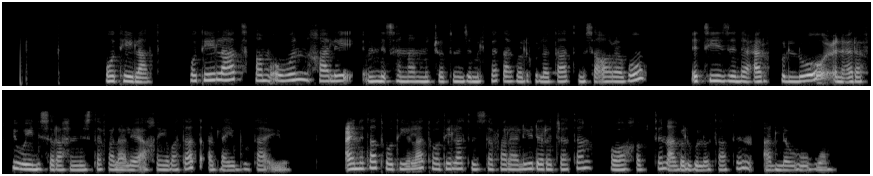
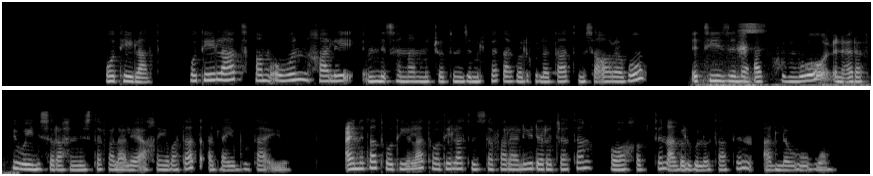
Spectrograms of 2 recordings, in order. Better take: first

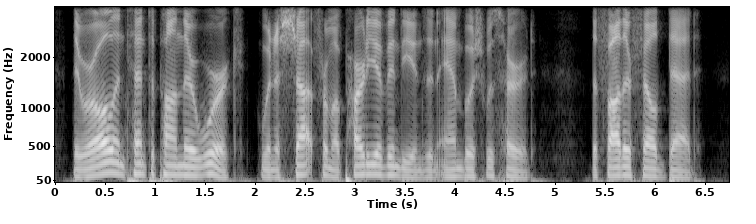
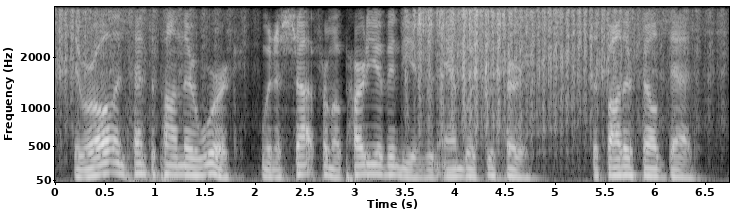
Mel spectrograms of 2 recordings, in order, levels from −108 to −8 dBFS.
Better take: first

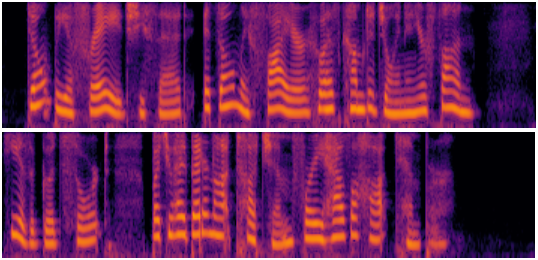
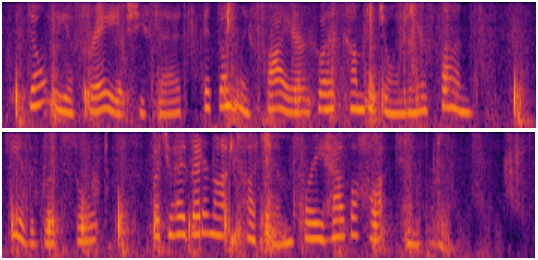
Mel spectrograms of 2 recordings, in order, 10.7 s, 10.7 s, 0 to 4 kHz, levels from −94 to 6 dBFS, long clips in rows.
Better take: first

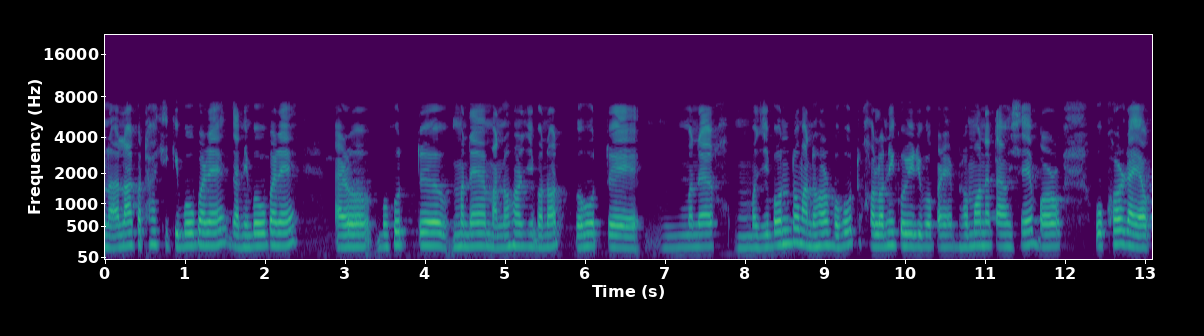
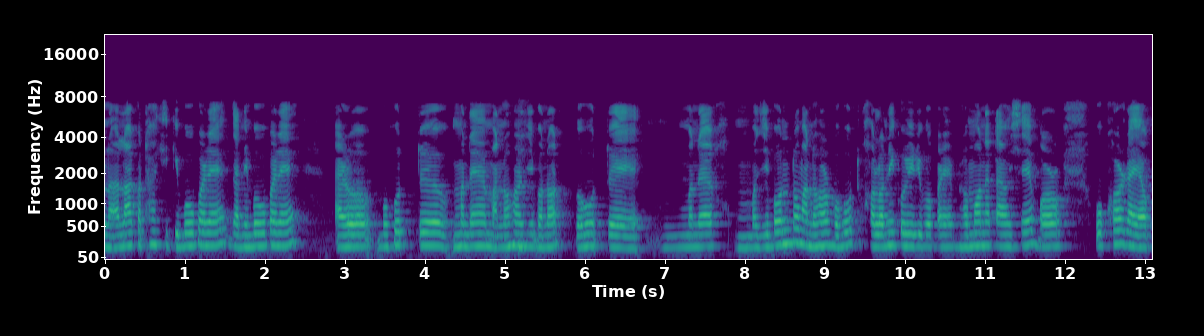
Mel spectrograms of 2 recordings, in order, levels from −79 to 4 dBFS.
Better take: first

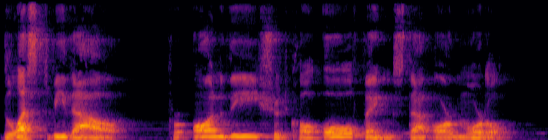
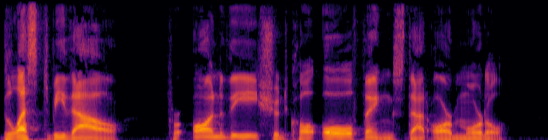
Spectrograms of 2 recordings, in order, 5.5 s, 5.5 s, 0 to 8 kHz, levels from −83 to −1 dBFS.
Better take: second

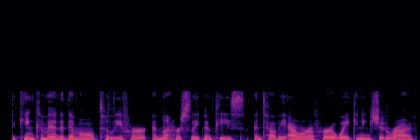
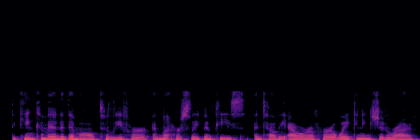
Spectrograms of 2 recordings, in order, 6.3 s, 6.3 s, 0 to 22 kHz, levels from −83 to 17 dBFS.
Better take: first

